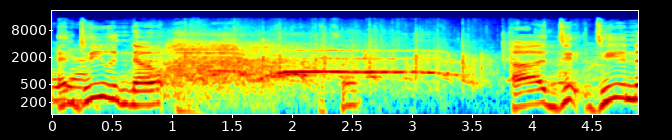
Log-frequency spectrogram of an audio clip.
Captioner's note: laughter, cheers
